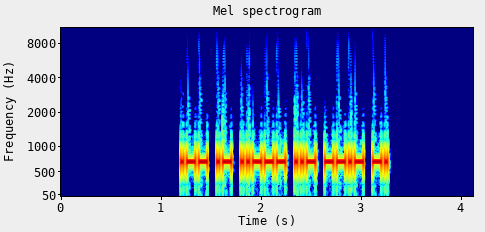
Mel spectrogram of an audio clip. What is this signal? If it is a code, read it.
Morse code, heard as a keyed tone, about 40 wpm, 700 Hz. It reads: WA2UQN
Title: USA Call Signs - 6 Characters - 6x Character Spacing - 40wpm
